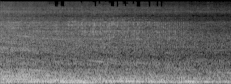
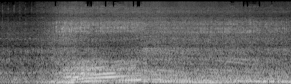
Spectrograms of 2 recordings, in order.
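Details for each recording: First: Toyota Tacoma 3.4 with code P0171 lean and lack of power at high speed: a strong, free wide-open-throttle rev with no restriction heard, while the mass airflow meter signal reaches 4.2 V. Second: Toyota Tacoma 3.4 with code P0171 system too lean, lacking power at high speed: at wide open throttle revs climb but sound flat and choked; mass airflow signal peaks only 3.2-3.4 V instead of 4+ V, so a dirty MAF is suspected.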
